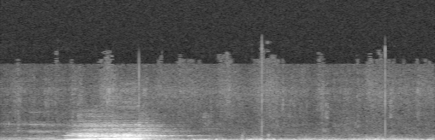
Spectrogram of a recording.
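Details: Cattle lowing in a traditional English cattle yard on a winter's afternoon, calves separated from their mothers; a single rich harmonic moo rising slightly then ending abruptly, under a second long, followed by quiet shuffling yard noise.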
